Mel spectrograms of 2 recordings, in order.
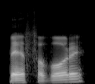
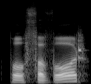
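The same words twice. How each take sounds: First: Per favore with "pehr" and a final "eh"; Italian form. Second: Por favor with "por" and no final e; Spanish form. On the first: Teacher correcting por favor, Italian per favore with final e. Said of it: "It's not por favor, but per favore". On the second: Teacher showing what it's not, Spanish por favor ending on r. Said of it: "Por favore is Spanish". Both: Shown as a demonstration.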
